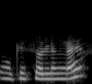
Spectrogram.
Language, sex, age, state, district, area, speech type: Tamil, female, 18-30, Tamil Nadu, Krishnagiri, rural, conversation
